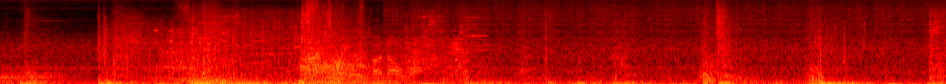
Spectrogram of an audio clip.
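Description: Game effects whoosh and clash as cards attack.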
